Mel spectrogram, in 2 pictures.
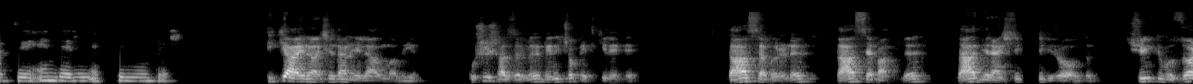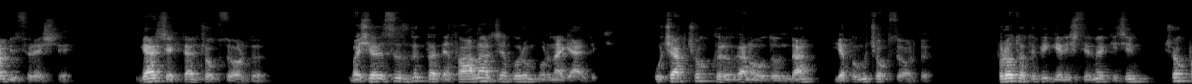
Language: Turkish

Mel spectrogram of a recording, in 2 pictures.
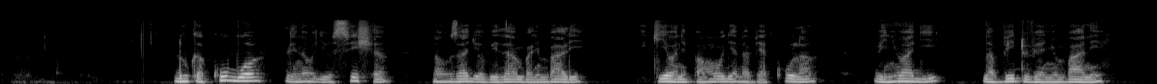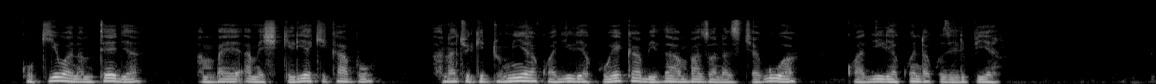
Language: Swahili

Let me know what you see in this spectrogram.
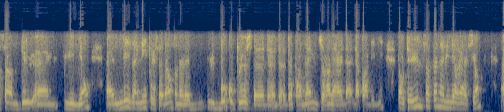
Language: French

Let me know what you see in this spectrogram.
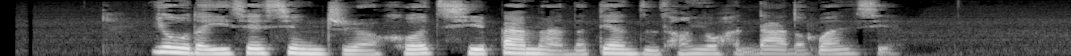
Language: Chinese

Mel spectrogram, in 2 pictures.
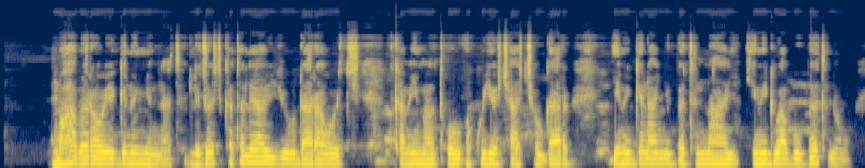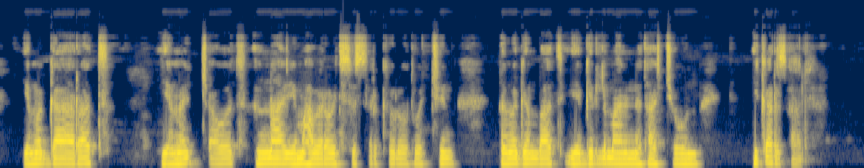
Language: Amharic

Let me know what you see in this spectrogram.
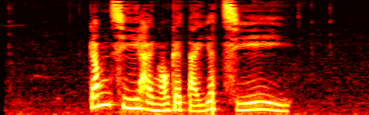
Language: Cantonese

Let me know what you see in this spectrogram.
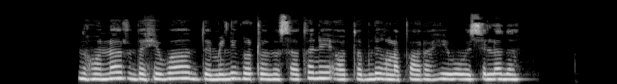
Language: Pashto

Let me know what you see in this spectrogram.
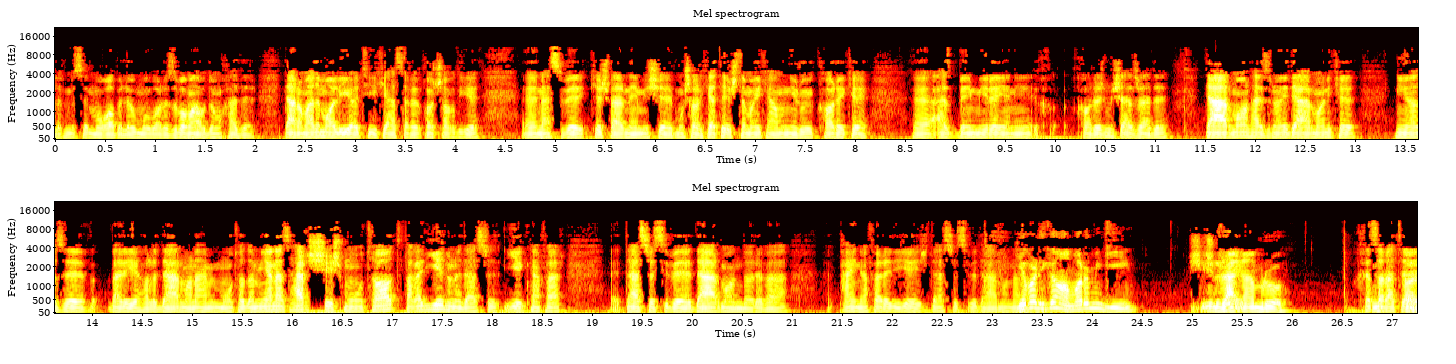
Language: Persian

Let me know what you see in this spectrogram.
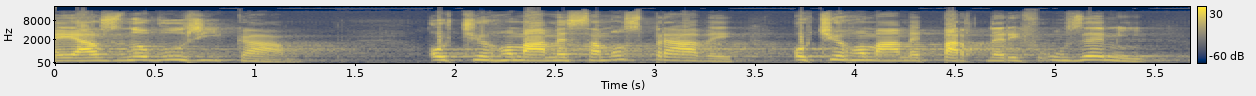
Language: Czech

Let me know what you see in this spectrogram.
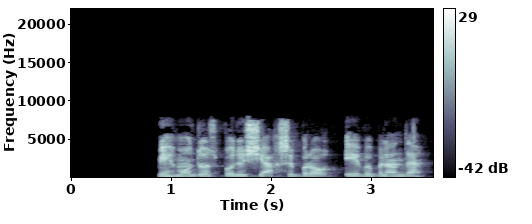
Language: Uzbek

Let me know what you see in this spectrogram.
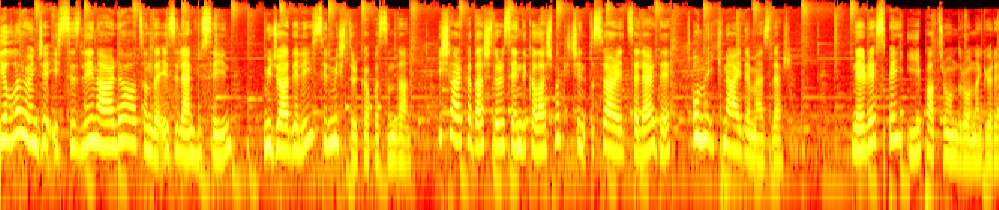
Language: Turkish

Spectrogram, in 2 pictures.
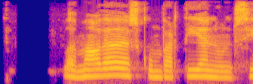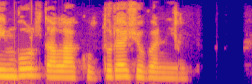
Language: Catalan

